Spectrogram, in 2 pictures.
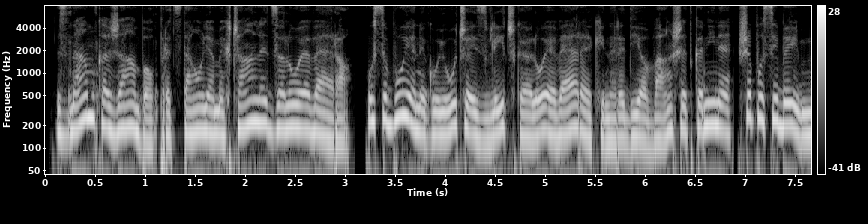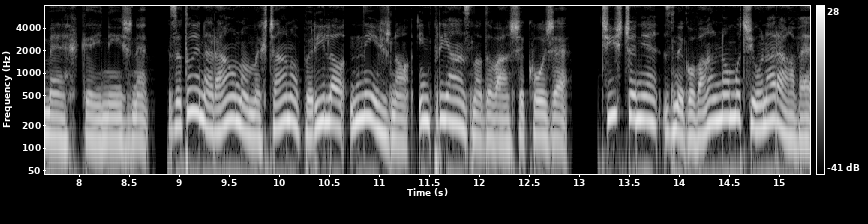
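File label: slovenian female narration; voice demos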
